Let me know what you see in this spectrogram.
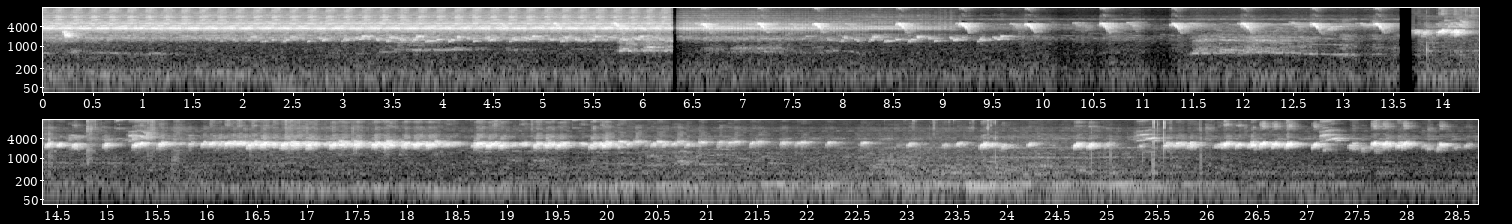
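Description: Birds chirping and calling over and over, with a steady high-pitched buzz during the first few seconds; the sound changes abruptly twice.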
